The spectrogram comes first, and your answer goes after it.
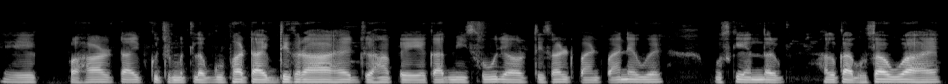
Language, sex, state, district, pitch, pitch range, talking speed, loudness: Hindi, male, Bihar, Gopalganj, 110 Hz, 105-115 Hz, 165 wpm, -19 LUFS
